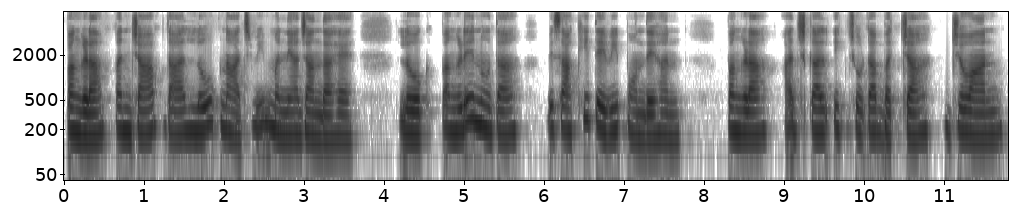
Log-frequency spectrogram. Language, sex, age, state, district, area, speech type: Punjabi, female, 18-30, Punjab, Jalandhar, urban, spontaneous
